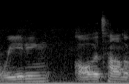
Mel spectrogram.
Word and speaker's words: Reading: I'm reading a book. No. Reading is a name, and it's pronounced that way. Reading, spelled the same, but the action or the verb, the adverb of it is pronounced reading.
